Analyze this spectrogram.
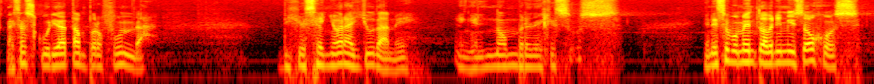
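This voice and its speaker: A middle-aged man with a Mexican Spanish accent preaching a sermon, moving between loud pleading and hushed, intimate testimony. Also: fairly high pitch.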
